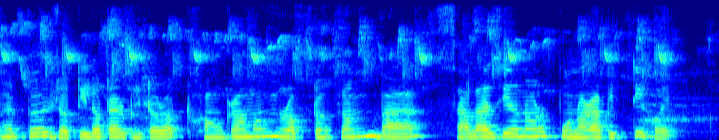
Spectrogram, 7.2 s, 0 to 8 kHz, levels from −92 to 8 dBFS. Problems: constant background noise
